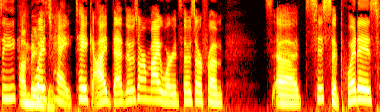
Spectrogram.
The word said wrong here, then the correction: Cespedes: Family Barbecue. – Joanna Cespedes Family Barbecue. – My bad. I was trying pronunciation live on air there.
